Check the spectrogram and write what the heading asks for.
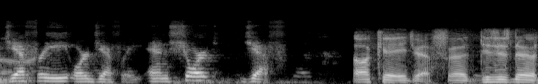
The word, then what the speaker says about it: Geoff: I'm Canadian and so my parents picked the uh British spelling for Jeffrey but it's exactly the same well I'm I'm I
